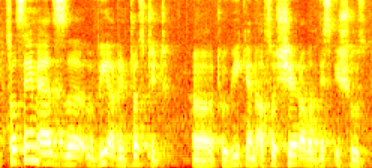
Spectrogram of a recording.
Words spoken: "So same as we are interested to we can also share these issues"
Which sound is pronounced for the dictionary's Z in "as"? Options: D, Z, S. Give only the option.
Z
